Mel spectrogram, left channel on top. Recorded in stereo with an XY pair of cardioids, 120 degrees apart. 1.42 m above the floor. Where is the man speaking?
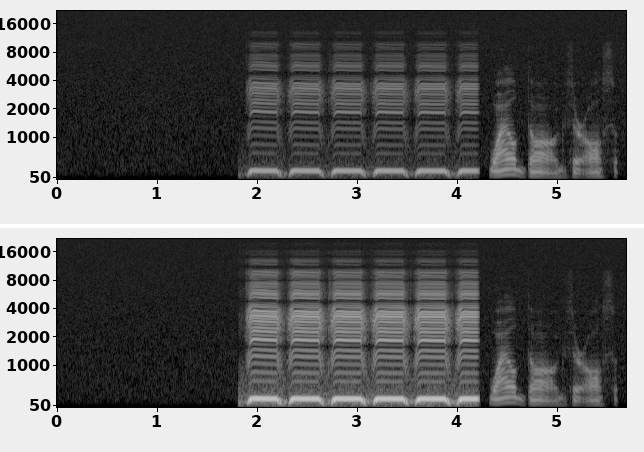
10° left.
